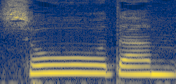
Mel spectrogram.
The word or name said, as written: Shoudan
